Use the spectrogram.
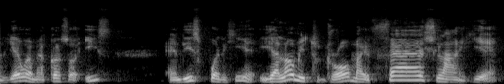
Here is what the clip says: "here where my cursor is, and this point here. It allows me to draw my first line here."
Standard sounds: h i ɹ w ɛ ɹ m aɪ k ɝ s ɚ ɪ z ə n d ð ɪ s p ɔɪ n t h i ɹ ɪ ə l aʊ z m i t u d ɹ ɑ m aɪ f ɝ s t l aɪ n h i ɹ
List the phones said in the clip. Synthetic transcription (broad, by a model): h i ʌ w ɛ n m aɪ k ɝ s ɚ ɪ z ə n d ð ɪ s p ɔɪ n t h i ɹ ɪ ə l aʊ m i t u d ɹ ɑ m aɪ f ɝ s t l aɪ n h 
